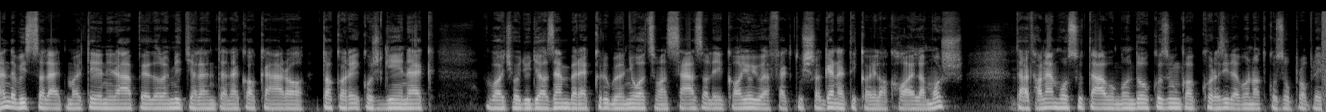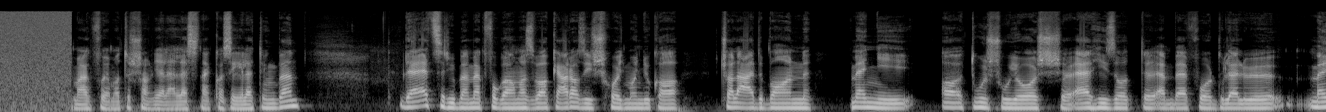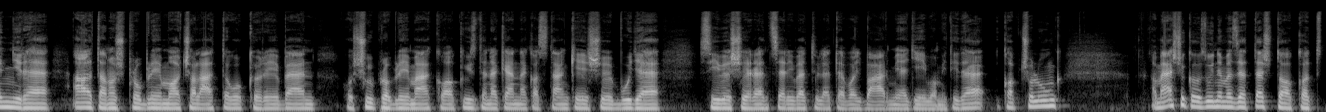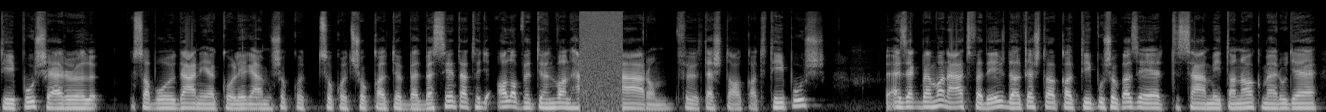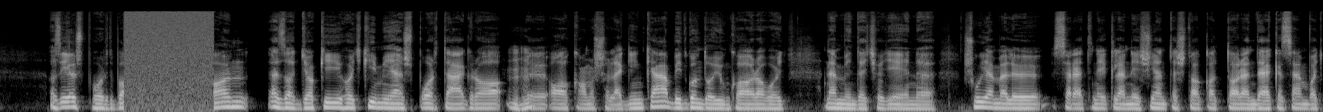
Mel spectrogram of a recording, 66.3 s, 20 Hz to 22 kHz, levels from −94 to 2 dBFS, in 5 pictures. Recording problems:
abrupt cut into speech; at the start
audio cutting out; filled with static; at 13 s for 1 s, at 46 s and at 54 s for 1 s

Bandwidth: 15 kHz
